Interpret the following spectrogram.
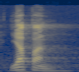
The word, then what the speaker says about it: Japan: instance Arabic gym Afrikaans you get a word like yapan also spelled with a J but pronounced can you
